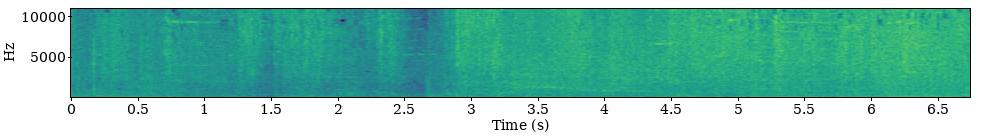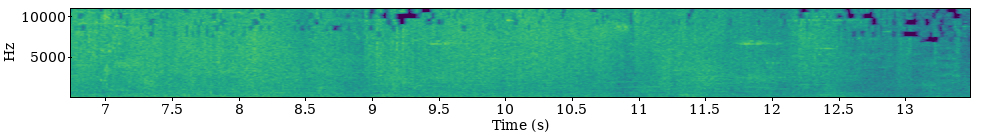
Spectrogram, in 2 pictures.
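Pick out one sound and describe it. Spell effects crackle, whoosh and burst during a video game battle.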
